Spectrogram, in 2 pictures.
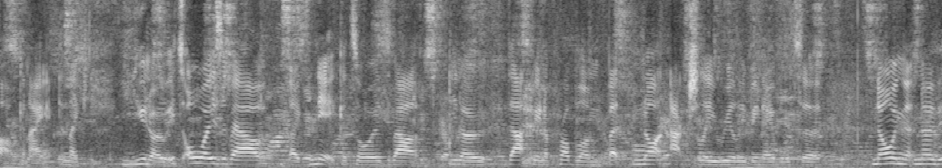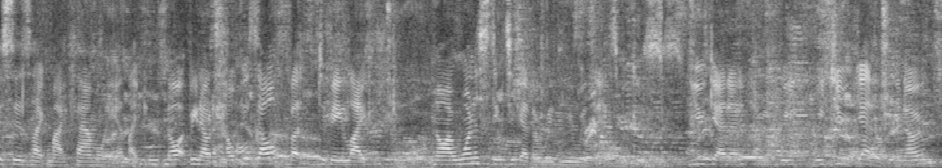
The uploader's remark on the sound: Taped at San Diego Comic Con.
